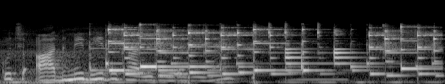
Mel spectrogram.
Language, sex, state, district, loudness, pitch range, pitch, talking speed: Hindi, female, Punjab, Fazilka, -16 LUFS, 165-270 Hz, 210 Hz, 95 wpm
